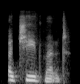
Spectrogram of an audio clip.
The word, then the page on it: achievement: Indian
